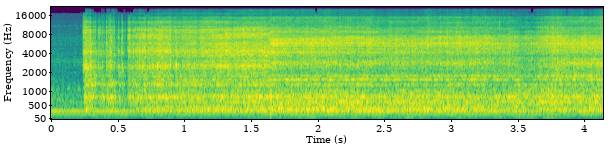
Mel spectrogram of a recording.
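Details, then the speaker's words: ToolMania 250 mm variable wet stone tool grinder, chisel cut against wheel rotation on wetted stone: even continuous scraping rasp, stone cutting well; normal grinding. "works quite nice and I think the stove is cutting and really well"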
